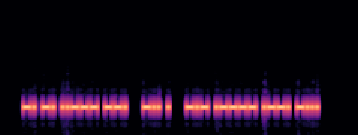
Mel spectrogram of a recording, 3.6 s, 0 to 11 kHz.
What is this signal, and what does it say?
Morse code, heard as a keyed tone, about 46 wpm, 700 Hz. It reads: NN2G DE K1PB
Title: USA Callsign DE Callsign - 4 Characters - 50wpm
